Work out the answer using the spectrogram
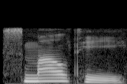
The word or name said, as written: smalti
